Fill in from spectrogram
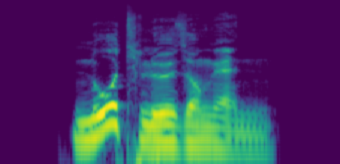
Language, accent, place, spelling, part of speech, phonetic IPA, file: German, Germany, Berlin, Notlösungen, noun, [ˈnoːtˌløːzʊŋən], De-Notlösungen.ogg
- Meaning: plural of Notlösung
